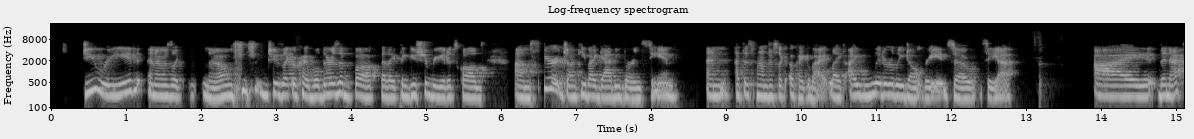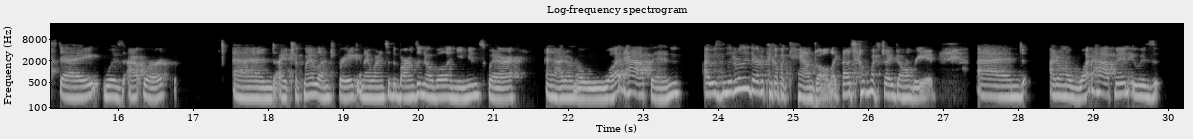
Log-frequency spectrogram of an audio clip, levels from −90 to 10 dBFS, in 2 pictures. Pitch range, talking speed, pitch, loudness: 185-225 Hz, 205 wpm, 200 Hz, -24 LUFS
